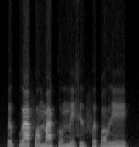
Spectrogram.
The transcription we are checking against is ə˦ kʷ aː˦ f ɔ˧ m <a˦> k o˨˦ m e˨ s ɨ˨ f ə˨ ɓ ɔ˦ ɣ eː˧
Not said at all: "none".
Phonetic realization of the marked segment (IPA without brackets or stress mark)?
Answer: a˨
